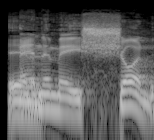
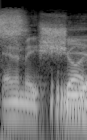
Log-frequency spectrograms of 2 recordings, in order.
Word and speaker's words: Anime Shun: Let me spell it because it's kind of weird. It's anime and then S-H-U-N. It's not... – Anime Shun. – Yes. – Anime Shun. Yeah.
